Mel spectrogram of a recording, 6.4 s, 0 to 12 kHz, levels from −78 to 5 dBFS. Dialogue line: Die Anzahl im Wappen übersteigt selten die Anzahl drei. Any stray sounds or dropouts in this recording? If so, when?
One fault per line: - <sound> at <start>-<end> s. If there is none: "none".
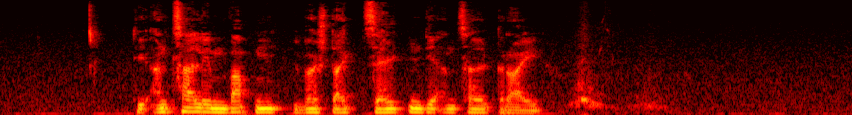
- whoosh at 4.2-5.0 s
